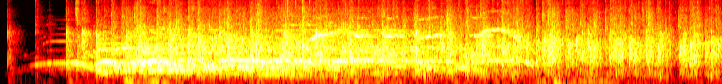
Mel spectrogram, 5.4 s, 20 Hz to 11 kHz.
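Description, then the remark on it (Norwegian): A live audience at a venue in Oslo, Norway, bursts into loud, sustained applause after a brief moment of quiet, dense clapping with cheers and a few whistles rising above it. “Velkommen eh, til eh, episode nummer 100 live innspilt på Internasjonalen i Oslo.”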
